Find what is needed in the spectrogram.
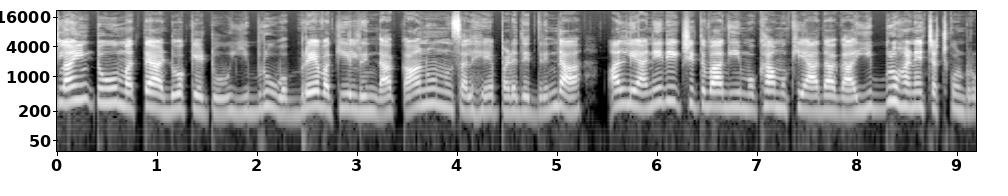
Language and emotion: Kannada, disgusted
